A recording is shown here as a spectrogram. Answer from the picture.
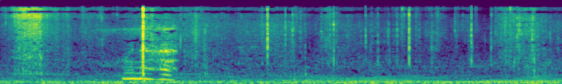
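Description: A short rustle, then scattered faint small clicks and crackles over a steady low rumble, with a woman saying a few words about a second in.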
